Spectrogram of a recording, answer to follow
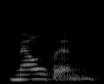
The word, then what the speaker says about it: Melbourne: As for English, we noticed some interesting patterns with the spelling, like this sounds like bin, Melbourne, Gisborne, and this sounds like tin, Wellington, Hamilton, and so on.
